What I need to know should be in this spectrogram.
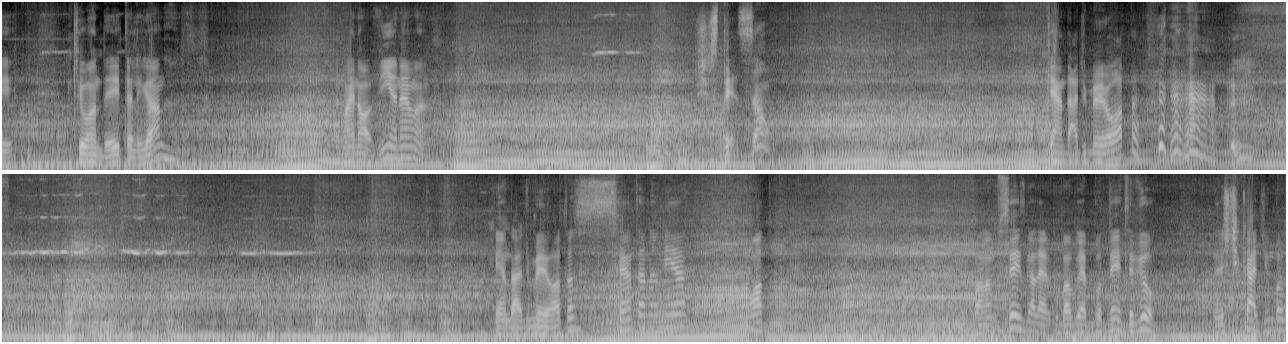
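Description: A motorcycle engine hums and revs as it rides through city traffic.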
